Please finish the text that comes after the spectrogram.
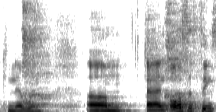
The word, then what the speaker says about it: Cynefin: rediscovered his thoughts on complexity and something called Cynefin.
